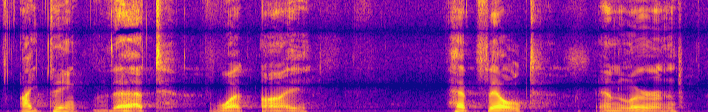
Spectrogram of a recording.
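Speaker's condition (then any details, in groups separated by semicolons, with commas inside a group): Spasmodic dysphonia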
